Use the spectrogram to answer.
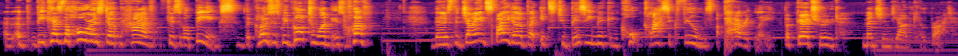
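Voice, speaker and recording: High-voiced, dramatic woman host. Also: moderate pace. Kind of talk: scripted lore analysis with theatrical asides. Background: faint music.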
